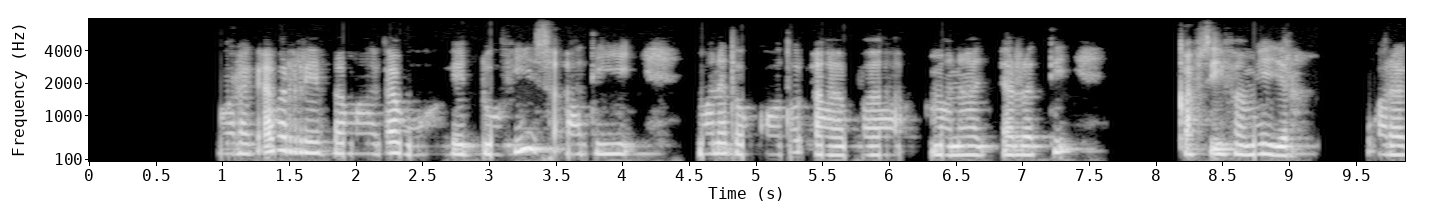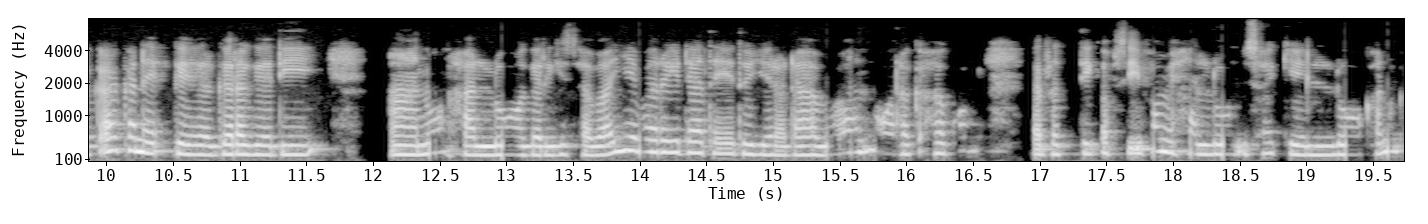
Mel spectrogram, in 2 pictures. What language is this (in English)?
Oromo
